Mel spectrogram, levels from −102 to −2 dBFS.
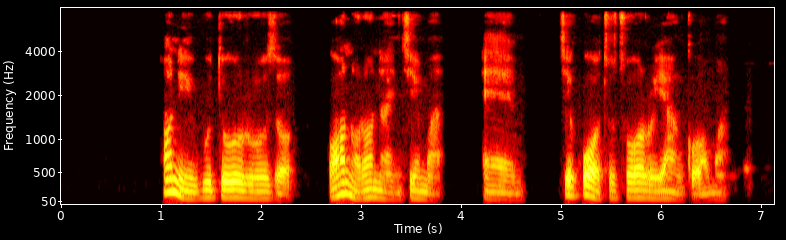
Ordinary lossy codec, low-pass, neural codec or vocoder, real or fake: none; 7.2 kHz; none; real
